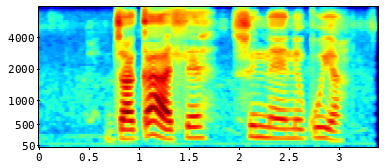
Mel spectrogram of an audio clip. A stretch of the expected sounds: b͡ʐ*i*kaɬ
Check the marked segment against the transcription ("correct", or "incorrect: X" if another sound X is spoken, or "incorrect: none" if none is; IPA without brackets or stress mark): incorrect: a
